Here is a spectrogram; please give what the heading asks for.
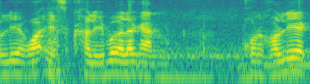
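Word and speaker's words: Excalibur: เ อ่าน กัน จริง ๆ ก็ อ่าน ว่า xcaliber ก็ ไม่ รู้ ว่า ยัง ไง อ่ะ นะ ก็ เรียก ว่า ex caliber แล้ว กัน คน เขา เรียก กัน เรา ก็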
